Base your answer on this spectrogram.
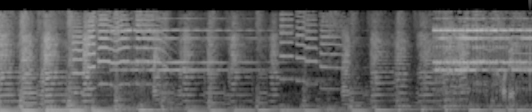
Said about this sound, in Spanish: Encima suena el teléfono, macho.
